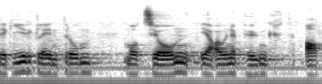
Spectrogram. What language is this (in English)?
Swiss German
